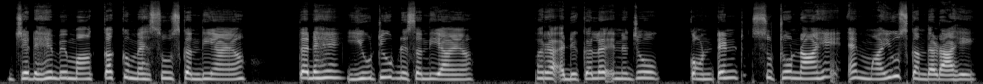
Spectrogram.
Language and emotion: Sindhi, sad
